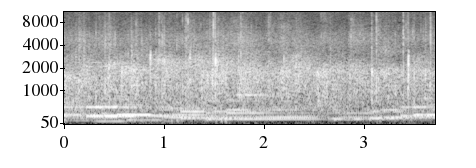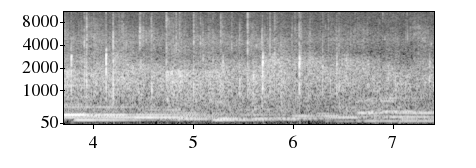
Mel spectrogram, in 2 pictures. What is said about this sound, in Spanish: Si pueden darle un fuerte aplauso al Señor, déselo en este momento.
